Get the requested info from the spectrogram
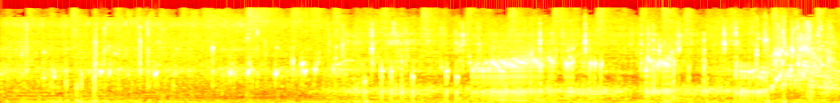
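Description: Sea water sloshing and gurgling around an action camera as it moves between the surface and underwater, with many scattered clicks and a stronger bubbling stretch in the second half.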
